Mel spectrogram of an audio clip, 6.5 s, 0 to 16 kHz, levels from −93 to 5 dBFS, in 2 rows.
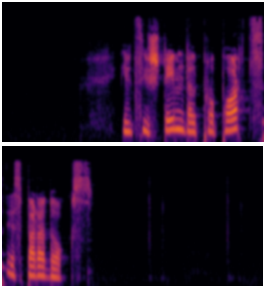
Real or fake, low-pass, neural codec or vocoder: real; 10.8 kHz; none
